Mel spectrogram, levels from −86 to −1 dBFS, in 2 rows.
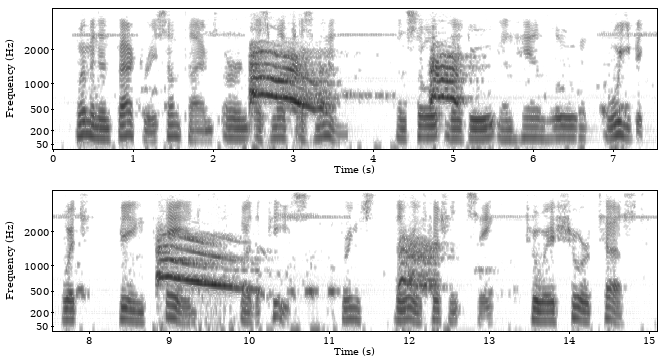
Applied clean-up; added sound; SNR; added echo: classical method spectral subtraction.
